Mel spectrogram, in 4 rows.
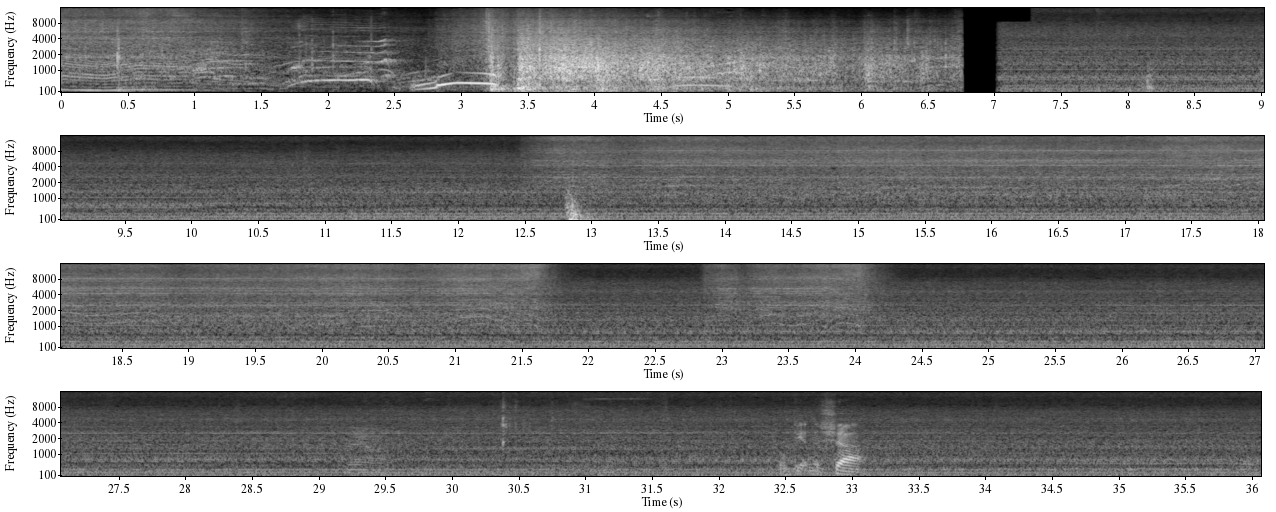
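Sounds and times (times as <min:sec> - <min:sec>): engine running: 0:07.0 - 0:20.8, 0:24.0 - 0:36.0
sharp thud: 0:08.1 - 0:08.3, 0:12.8 - 0:13.2.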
